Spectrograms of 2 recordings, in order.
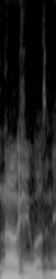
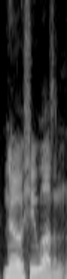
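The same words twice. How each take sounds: First: Soft muttered repeat; quiet aside. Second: Said in the usual way. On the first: Shown as a demonstration. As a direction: say it again under your breath. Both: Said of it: "repeated softer".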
